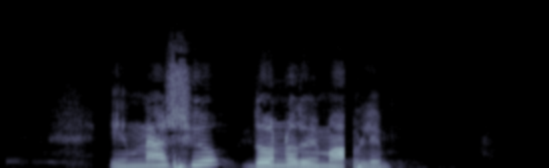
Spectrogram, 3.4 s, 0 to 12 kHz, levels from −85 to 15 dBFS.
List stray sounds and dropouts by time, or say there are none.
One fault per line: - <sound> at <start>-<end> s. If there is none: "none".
- dropout at 2.1-2.2 s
